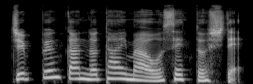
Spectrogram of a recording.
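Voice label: alarm Set 10 Minute Timer, japanese alexa commands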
